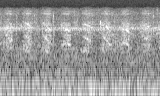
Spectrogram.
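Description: Faint bird calls, a quick run of short chirps, over a steady low rumble.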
